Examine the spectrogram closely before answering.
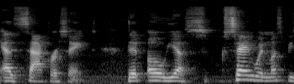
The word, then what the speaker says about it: Sanguine: Sanguine rhymes with penguin.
